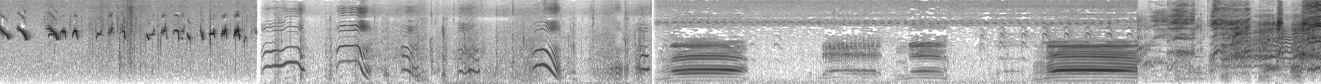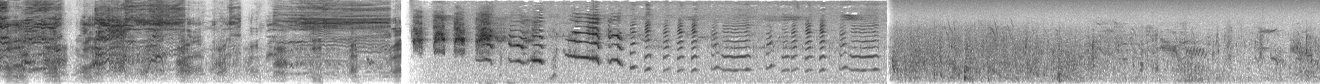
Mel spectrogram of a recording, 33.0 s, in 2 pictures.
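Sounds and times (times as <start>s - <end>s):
animal crying: 3.3s - 6.0s, 10.3s - 11.8s, 12.5s - 21.6s.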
